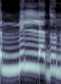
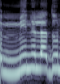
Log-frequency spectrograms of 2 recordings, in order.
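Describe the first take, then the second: First: "मिल लदुन" with the n turned into a doubled l; इदगाम के साथ. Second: Said in the usual way. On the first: Shown as a demonstration. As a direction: lean straight into the lam of "मिल लदुन". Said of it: "नून साकिन को लाम में मुदगम". ("मिल लदुन" में नून छोड़कर लाम पर शद) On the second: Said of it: "ये मिन लदुन हो जाएगा".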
